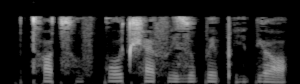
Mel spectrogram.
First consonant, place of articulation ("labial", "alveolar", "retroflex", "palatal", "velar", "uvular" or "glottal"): alveolar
